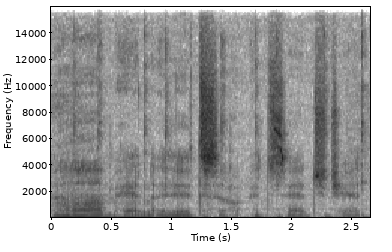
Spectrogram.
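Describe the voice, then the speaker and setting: A man giving quiet, casual reaction commentary as the host of a gaming video, in a low voice. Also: takes it slowly, vocal fry.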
